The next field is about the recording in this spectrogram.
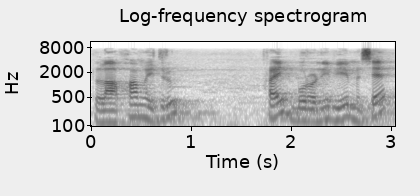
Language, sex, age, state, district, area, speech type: Bodo, male, 45-60, Assam, Chirang, urban, spontaneous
